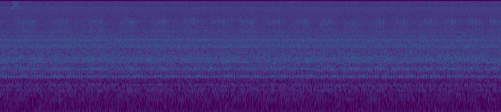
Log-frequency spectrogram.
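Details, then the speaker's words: Hot air soldering station fan, possibly about a year old, suspected fake Hakko knockoff, lightly used: steady rough whirring with droning mid tone and fluttering hiss from worn fan bearings. "And um you can hear the bearings have already gone the fan."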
